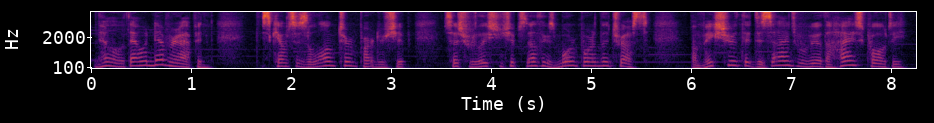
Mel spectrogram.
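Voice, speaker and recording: A streamer voicing a polite, earnest inventor-blacksmith from a game, explaining things in a formal, measured way. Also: medium pitch, expressive, a little mellow, natural voice. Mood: reassuring. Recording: background music.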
